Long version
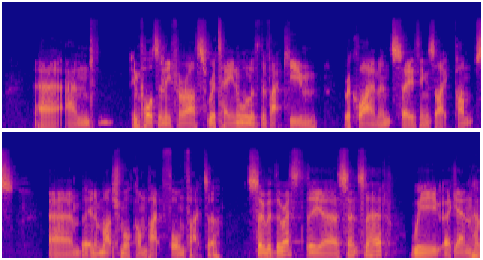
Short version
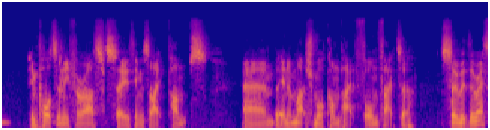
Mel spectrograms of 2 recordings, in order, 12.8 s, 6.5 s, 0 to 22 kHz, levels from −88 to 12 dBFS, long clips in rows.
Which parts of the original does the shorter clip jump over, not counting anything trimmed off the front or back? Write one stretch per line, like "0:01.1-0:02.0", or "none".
0:02.7-0:05.2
